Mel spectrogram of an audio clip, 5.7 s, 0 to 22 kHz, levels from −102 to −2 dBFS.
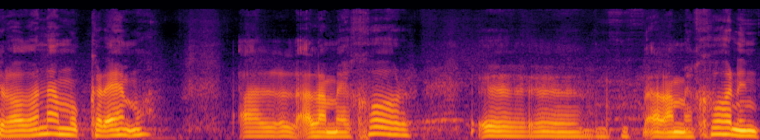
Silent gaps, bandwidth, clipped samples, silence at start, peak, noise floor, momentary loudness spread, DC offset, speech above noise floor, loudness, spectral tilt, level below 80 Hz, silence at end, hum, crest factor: none; 16 kHz; under 0.1%; 0 s; -6 dBFS; -50 dBFS; 11 LU; under 0.1%; 28 dB; -23 LUFS; -9 dB/octave; -54 dBFS; 0 s; none; 16 dB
